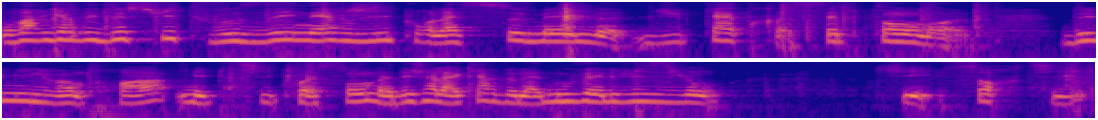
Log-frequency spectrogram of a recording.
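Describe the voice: This woman puts on a character voice that sounds hoarse, pitched in her middle range. She talks at a moderate pace with ordinary pitch variation.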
